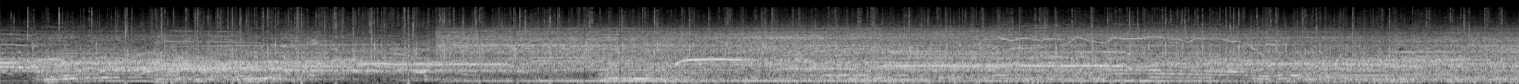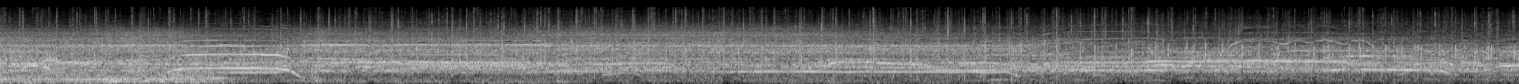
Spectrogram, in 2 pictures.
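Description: An arena crowd cheering and whooping over live rock music as a concert's last song ends. A held low note runs through the first half, and the low end of the music falls away a little past halfway while the cheering goes on.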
